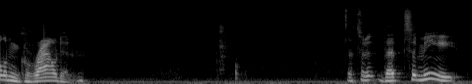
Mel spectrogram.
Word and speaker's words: Groudon: Yeah, because look at it's it's it's basically spelled like ground. Like if you if you take the N from the end of the word and put it in front of the D, you now have ground.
